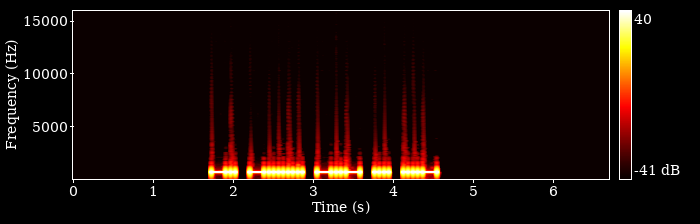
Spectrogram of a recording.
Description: Morse code, heard as a keyed tone, about 20 wpm, 700 Hz. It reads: N6KIU
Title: USA Call Signs - 5 Characters - Repeated 3x - 20wpm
